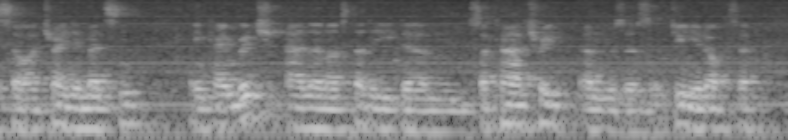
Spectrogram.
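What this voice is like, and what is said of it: Southern English accent. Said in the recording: “As you can tell from my voice, I'm not from around here. I'm a southerner, born in London”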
